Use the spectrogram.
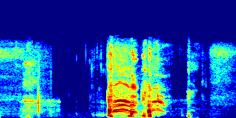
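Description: coughing

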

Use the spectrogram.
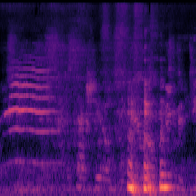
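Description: cat meowing

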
